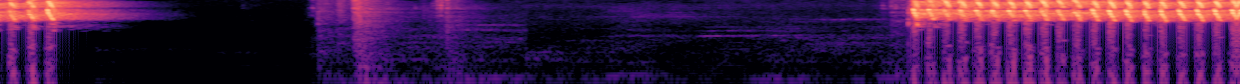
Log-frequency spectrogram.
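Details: Cililin, training audio for caged White-rumped shama: a brief high trill tail, a quiet pause with faint knocks, then a fast, high, buzzy pulsed trill resumes.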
